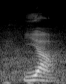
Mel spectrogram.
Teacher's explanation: संघर्षहीन व्यंजन, उच्चारण के समय हवा बिना संघर्ष के बाहर निकल जाती है। या, इसमें कुछ भी आपको लगाना नहीं पड़ा, कुछ मेहनत नहीं करनी पड़ी।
